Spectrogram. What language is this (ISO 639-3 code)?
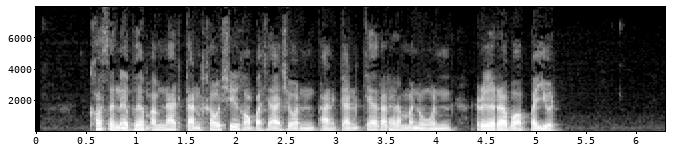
tha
